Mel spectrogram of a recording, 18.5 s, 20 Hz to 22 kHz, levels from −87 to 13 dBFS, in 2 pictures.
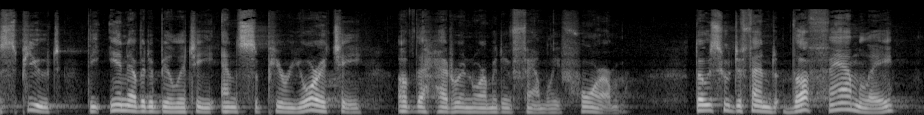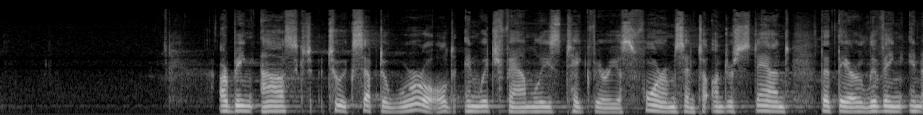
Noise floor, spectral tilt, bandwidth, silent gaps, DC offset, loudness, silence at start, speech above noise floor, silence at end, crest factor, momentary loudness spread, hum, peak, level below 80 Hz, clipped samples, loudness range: -64 dBFS; -4.5 dB/octave; 16 kHz; none; under 0.1%; -22 LUFS; 0 s; 43 dB; 0 s; 20 dB; 9 LU; none; -2 dBFS; -72 dBFS; under 0.1%; 6 LU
